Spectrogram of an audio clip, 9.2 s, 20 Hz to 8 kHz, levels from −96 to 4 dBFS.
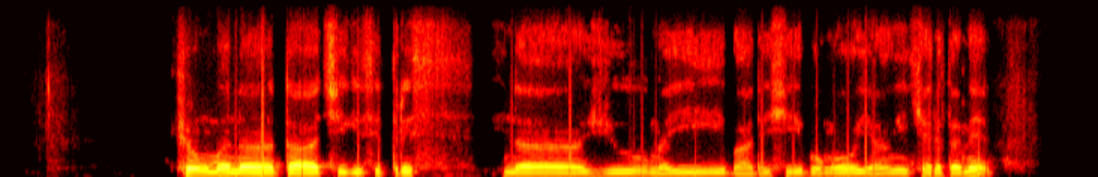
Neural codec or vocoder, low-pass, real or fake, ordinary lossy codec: none; 7.2 kHz; real; Opus, 32 kbps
